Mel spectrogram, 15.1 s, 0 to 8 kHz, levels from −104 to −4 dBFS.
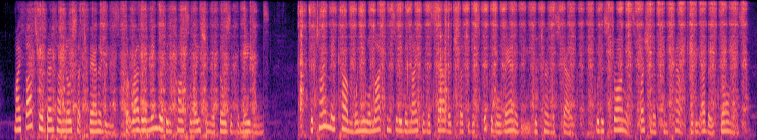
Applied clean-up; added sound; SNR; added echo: none; Tools; 3 dB; none.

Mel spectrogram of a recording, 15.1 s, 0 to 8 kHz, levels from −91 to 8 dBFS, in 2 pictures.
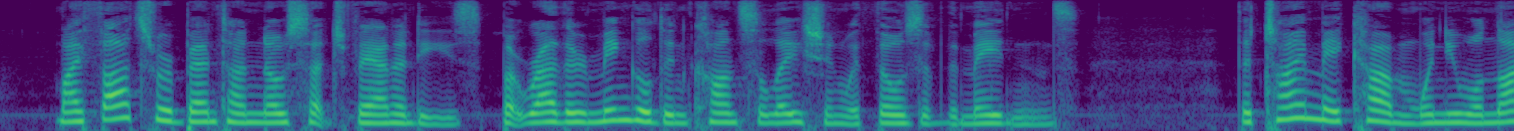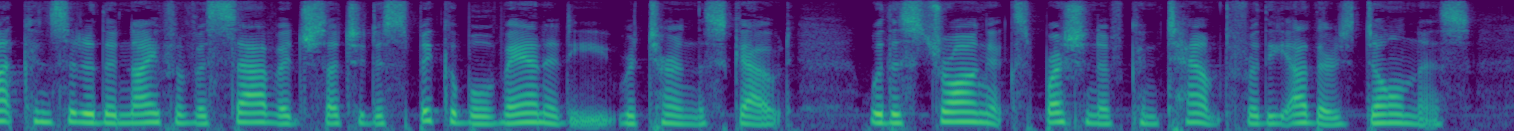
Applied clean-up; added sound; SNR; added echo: none; none; none; none.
